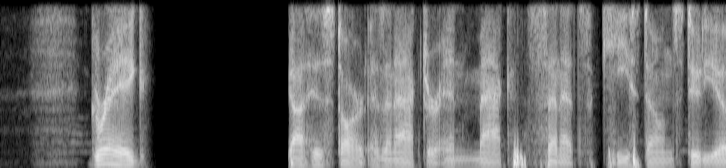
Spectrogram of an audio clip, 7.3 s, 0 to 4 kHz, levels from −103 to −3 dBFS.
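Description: At 1.42 s there's a call audio freeze: about 1.4 s of silence, nothing lost, then it picks up at "his start as an". Likely packets stalled and the jitter buffer ran dry.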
